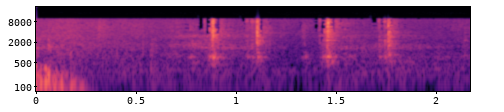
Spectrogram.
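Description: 1988 Casablanca Lady Delta ceiling fan running on low: a faint steady hum under a low thump at the start and four sharp, unevenly spaced clicks from about one second in.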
